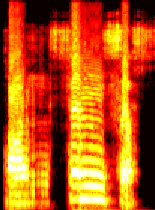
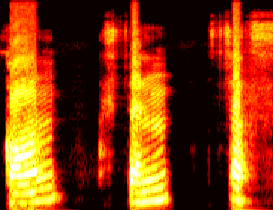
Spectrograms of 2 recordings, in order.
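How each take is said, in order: First: The syllables are joined into one smooth word. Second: The syllables are said separately with breaks. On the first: "ಎಲ್ಲ ಸೇರಿ ಓದ್ಬಿಡ್ಬೇಕು" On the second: "ನೀವು divide ಮಾಡ್ಬೇಕು word ಅನ್ನ"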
